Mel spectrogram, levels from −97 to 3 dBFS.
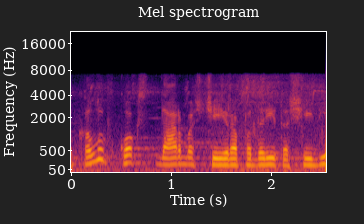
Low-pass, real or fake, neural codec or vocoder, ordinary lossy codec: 7.2 kHz; real; none; Opus, 64 kbps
